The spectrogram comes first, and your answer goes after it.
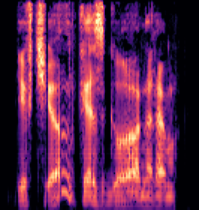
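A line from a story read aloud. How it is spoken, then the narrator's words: Hoarse voice. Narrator (Russian): сипло произнесла она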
